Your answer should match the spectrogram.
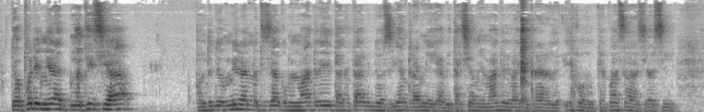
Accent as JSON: {"language": "Spanish", "region": "Dakar", "country": "Senegal", "second_language": "Spanish", "said": "Nosotros estamos de casa más. Ahora somos ahora capital allí, Dakar."}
